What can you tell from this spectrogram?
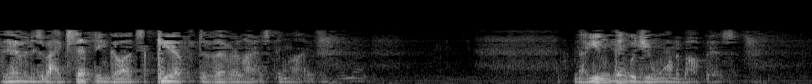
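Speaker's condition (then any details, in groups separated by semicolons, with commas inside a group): Total laryngectomy, complete laryngectomy, voice prosthesis; understandable with careful listening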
